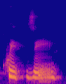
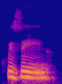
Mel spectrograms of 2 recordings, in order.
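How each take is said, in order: First: The stress is on the first syllable. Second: The stress is on the second syllable. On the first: The speaker calls it wrong. "They put the stress on the first syllable and they soften the second one" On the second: The speaker calls it right. "the first syllable is quick and soft and the second syllable is stressed and long"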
